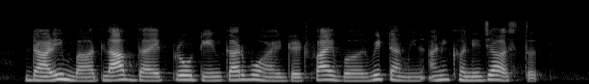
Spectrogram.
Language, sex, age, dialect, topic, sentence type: Marathi, female, 56-60, Southern Konkan, agriculture, statement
